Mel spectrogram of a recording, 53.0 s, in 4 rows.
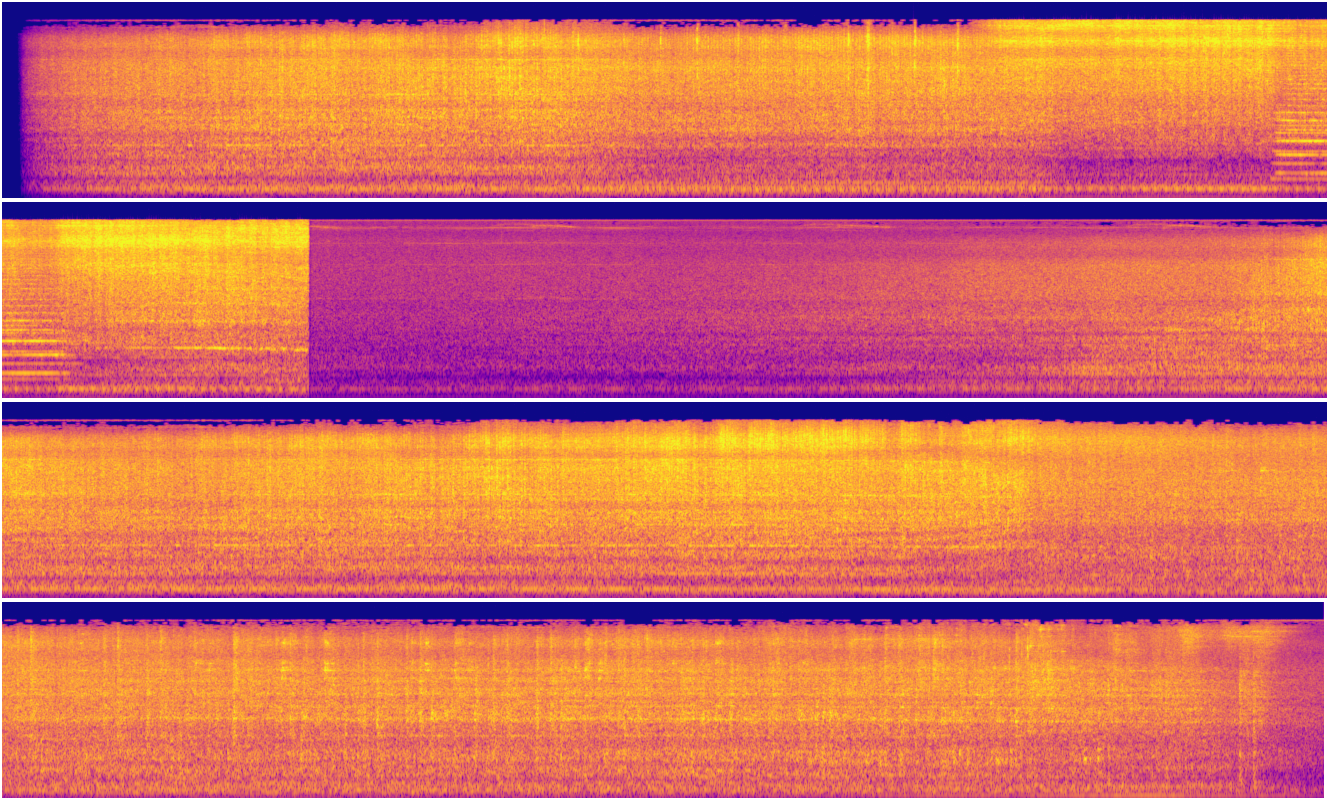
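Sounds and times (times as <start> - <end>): hiss from wheels and rails: 0.2 - 52.9
locomotive engine hum: 0.2 - 52.9
wheels on rails: 0.8 - 12.4, 23.5 - 52.8.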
